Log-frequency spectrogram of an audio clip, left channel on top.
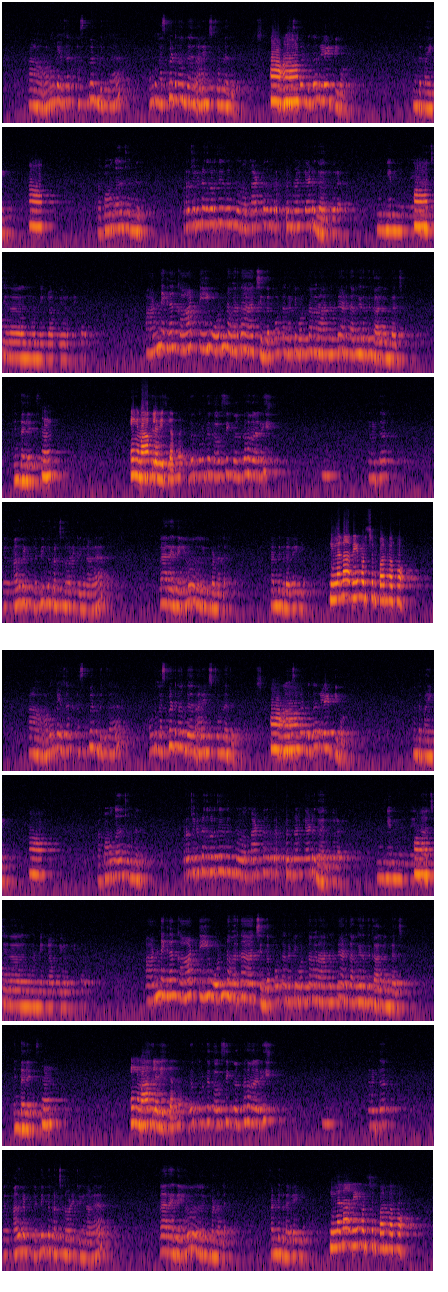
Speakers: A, on the right; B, on the left.
A: ஆ அவங்களுக்கா ஹஸ் ஹஸ்பண்டுக்க ஒங்க ஹஸ்பண்ட் தா அந்த அலைன்ஸ் சொன்னது
B: ஆ
A: அவங்க
B: ஆ
A: ஹஸ்பெண்ட்டுதா டிடக்டிவா அந்த பைய
B: ஆ
A: அப்ப அவங்கதா சொன்னது அப்புற சொல்லிட்டு அதுக்கடுத்து காட்டனதுக்கு அப்புற முன்னடி கேட்டிருக்காரு போல ம் என்ன என்ன
B: ஆ
A: ஆச்சு ஏதாவது பண்ணீங்கலா அப்டி விட அன்னைக்குதா காட் காட்டி ஒன் அவர் தா ஆச்சு இந்த போட்டோ காட்டி ஒன் அவர் ஆனொன்னே அடுத்து அங்க இருந்து கால் வந்தாச்சு இந்தலன்ஸ்சு
B: ம் எங்க
A: பாரு
B: மாப்பிள்ள வீட்ல இருந்து
A: ஏதோ குறுக்க கௌசிக் வந்தா மாரி
B: ம்
A: க்குரு அ <unintelligible> சின்ன ஒலி க்கினால வேற எதையு இது பண்ணல கண்டுக்கிடவே இல்ல
B: இல்லன்னா அதயே முடிச்சிருப்பா இப்போ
